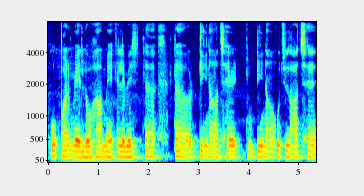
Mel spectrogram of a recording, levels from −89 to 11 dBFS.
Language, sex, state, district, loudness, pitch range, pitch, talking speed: Maithili, male, Bihar, Samastipur, -18 LUFS, 115-120 Hz, 120 Hz, 125 wpm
